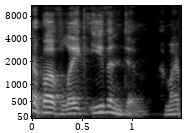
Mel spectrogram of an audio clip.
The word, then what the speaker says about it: Evendim: And I think if I remember right, where Aragorn's walking, he's right above Lake Evendim. Am I pronouncing that right?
